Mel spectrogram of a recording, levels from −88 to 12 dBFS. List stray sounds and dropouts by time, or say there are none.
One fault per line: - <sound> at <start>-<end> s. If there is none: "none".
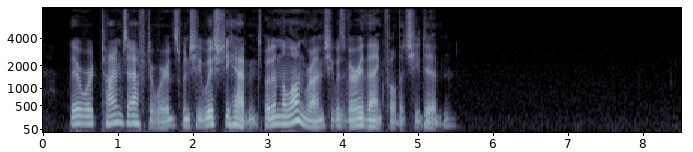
none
